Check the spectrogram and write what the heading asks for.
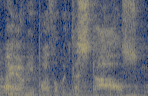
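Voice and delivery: hushed, slow aside whisper; conspiratorial whisper. Acted. Host jokes to audience about crew, whispered aside. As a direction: let the audience in on a secret, whispered.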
